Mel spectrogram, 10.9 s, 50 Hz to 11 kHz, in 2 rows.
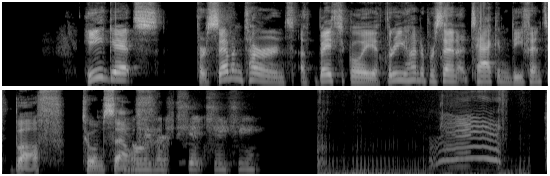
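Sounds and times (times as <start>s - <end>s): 
speech: 0.8s - 8.8s
male pet cat purring: 8.6s - 10.9s
male pet cat meowing: 9.7s - 10.7s.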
